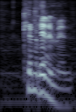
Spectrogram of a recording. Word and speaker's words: Kinnaman: Kinnaman is a pretty great actor.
